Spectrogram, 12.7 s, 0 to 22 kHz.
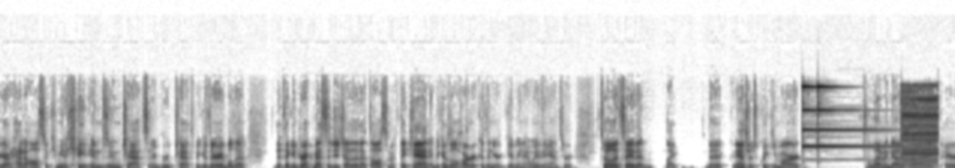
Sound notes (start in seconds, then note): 10.7 bell dinging; 11.6 buzzer ringing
